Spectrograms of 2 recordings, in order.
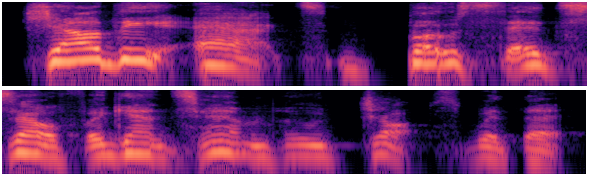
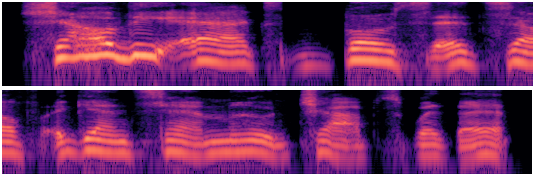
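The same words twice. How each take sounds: First: It is read in a put-on God voice. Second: It is read in a normal reading voice.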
